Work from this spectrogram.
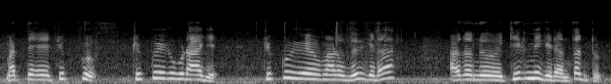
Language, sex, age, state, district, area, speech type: Kannada, male, 60+, Karnataka, Udupi, rural, spontaneous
